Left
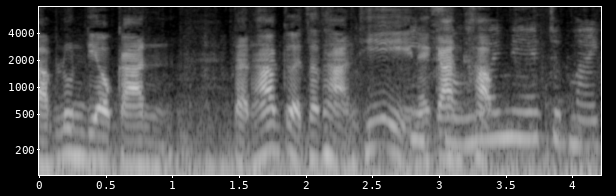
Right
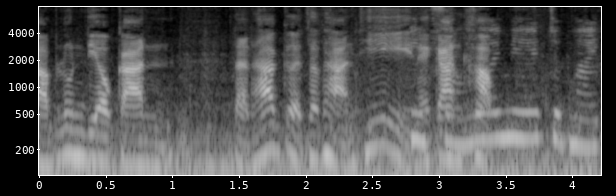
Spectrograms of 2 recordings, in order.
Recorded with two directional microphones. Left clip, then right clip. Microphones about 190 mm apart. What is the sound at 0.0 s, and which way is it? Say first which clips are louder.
Speech: left 2 dB; 5° left (ahead or behind).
